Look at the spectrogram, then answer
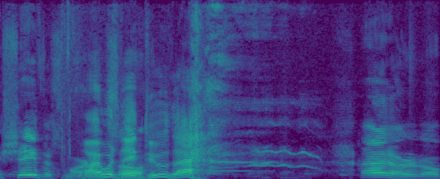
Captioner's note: laughing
